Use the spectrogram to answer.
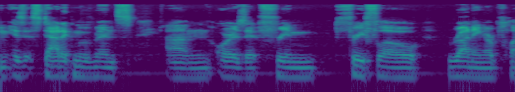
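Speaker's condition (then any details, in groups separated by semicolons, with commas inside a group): No condition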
